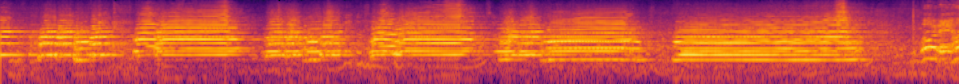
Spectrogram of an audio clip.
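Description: Long wooden shepherd's horns blown in about six short calls, each a few steady notes with a brief pause between calls; the last call, near the end, is the longest.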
